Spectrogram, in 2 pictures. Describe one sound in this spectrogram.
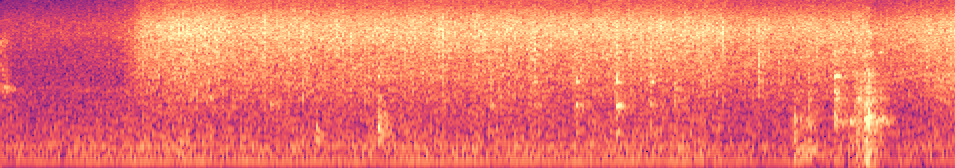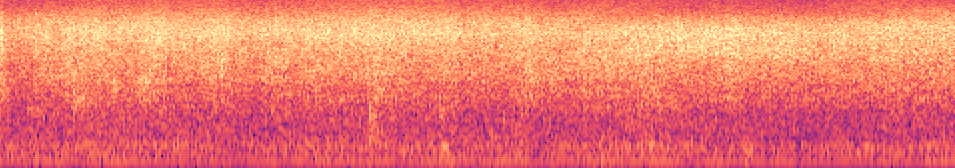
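Minced meat sizzles loudly in a hot pan.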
